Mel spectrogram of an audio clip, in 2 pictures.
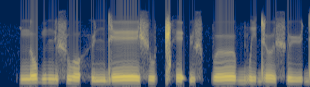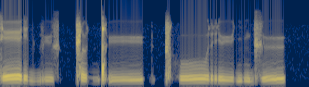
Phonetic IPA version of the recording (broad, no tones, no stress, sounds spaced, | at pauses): n o b n ʉ ʃ w o h ʉ n d eː ʃ u ǁʰ e ʔ y ʃ p ɵː b w i d ɵː ʃ ɾ yː d eː ɾ i d b yː ʃ ǁ ɵ ǃʼ yː | ǁʰ uː r yː d n d͡ʒ ʉ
